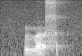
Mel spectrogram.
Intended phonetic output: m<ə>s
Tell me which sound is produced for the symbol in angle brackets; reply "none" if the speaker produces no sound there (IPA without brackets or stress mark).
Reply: ə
